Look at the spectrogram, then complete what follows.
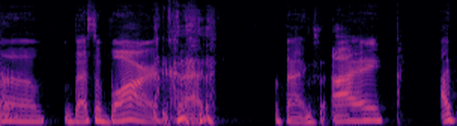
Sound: laughs

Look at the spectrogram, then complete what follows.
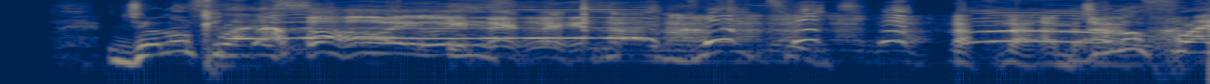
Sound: everyone laughs

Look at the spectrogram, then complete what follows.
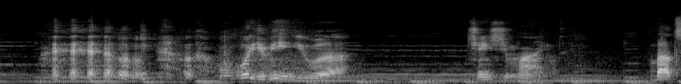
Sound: laughs

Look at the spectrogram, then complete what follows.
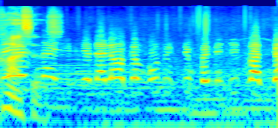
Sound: Russian spoken audio

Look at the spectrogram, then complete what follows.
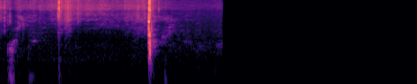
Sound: hand claps

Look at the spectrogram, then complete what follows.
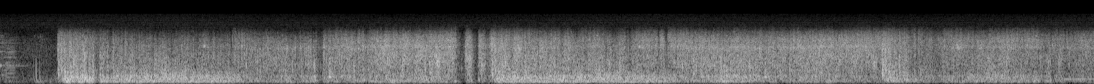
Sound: exploding

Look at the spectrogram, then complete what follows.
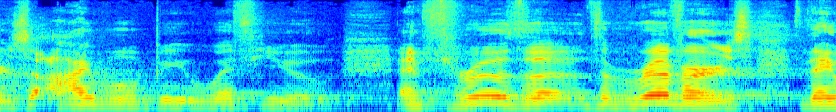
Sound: none

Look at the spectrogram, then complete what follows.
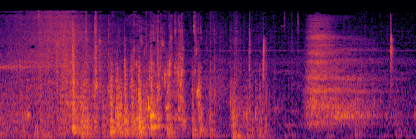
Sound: water rippling; sighing

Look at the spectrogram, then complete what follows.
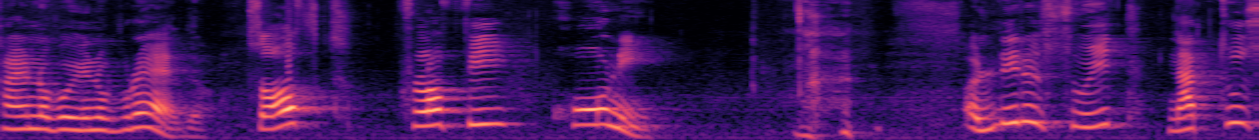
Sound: laughs

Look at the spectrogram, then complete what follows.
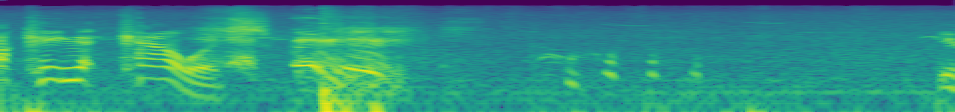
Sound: punch

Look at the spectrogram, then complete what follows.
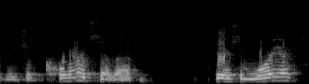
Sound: speaking in Japanese

